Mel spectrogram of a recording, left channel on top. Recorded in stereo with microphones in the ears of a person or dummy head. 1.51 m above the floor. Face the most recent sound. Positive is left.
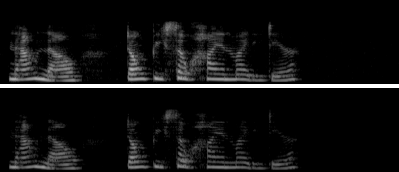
turn(degrees=30)  # may be behind; listen again after turning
